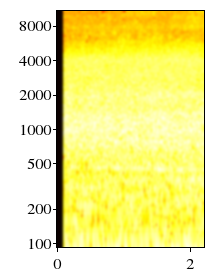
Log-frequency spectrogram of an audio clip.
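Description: Steady low rumble with a hiss: outdoor background noise.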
